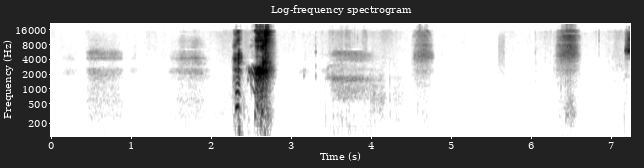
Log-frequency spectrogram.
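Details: Female's mix of sneezes with hitching and build-ups, ending with a nosebleed: quiet breathy build-ups, two loud sneezes close together, then softer sniffles and a small stifled sneeze; sneezing.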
